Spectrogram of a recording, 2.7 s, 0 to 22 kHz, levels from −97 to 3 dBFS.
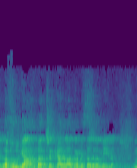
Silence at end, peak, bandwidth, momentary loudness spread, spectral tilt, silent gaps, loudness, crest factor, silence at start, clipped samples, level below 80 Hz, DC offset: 0 s; -2 dBFS; 13 kHz; 12 LU; -6 dB/octave; none; -22 LUFS; 20 dB; 0 s; under 0.1%; -56 dBFS; under 0.1%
